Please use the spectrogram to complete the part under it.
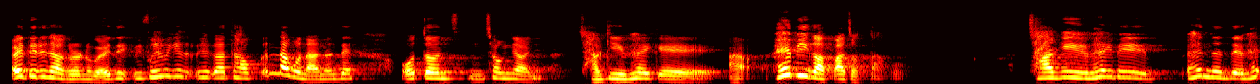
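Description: A middle-aged woman pastor giving a sermon, telling a personal story and acting out the people in it. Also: mid-range voice. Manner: animated storytelling, acts out quoted dialogue.

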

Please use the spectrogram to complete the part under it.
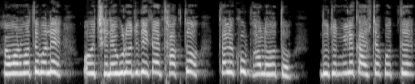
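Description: A woman's voice: very high-pitched, little pitch movement, racing, darkish tone, no room sound, voice pushed up. A woman voicing an anxious, pleading middle-aged mother in a cartoon, fretful and insistent. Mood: worried. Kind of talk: cartoon voice acting.

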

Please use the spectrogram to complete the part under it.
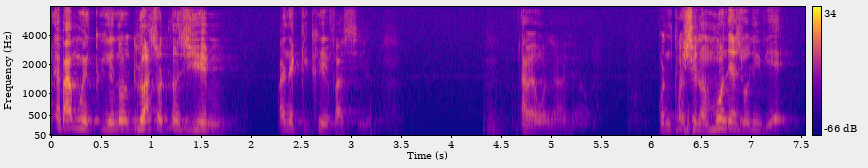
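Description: A preacher with a high, bright voice delivers a sermon at a church convention. He swings from loud shouting down to hushed, quiet storytelling, calling back to the congregation.

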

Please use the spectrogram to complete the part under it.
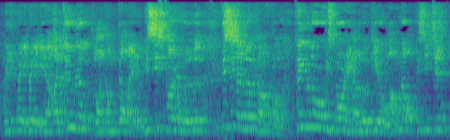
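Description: A man's voice: very high-pitched, fast talker. A man doing a stand-up routine, brash and profane, mocking himself. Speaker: stand-up comedian. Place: comedy club stage. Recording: echoey live room from far off, crowd. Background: audience laughter.

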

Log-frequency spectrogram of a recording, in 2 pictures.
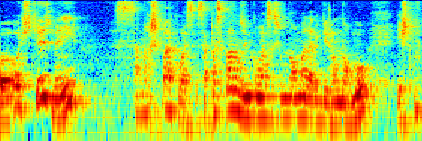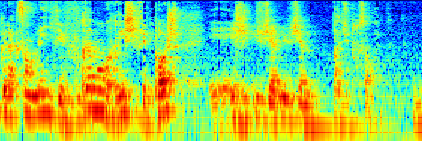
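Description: With a slightly high voice, this English teacher from Scotland vents on camera for his online vlog, playfully mock-serious and stumbling through fillers and restarts as he airs his opinions. The mic sits at a distance, giving a roomy sound with slight background noise.

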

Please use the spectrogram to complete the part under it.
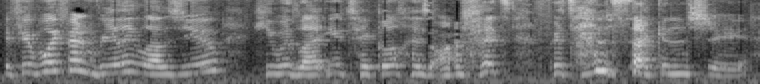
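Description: A woman's voice: high-pitched, a little slow. A young woman talking in a playful, casual way for a challenge video, giggly and teasing.

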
